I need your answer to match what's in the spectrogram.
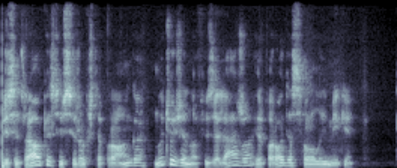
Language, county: Lithuanian, Klaipėda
